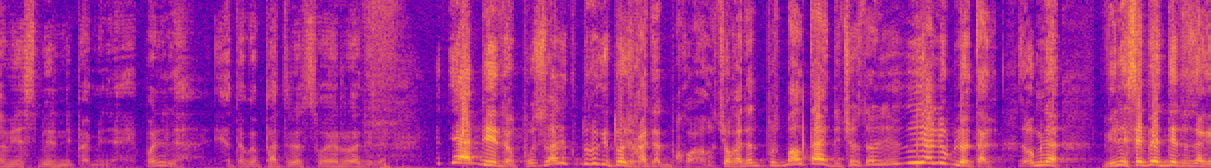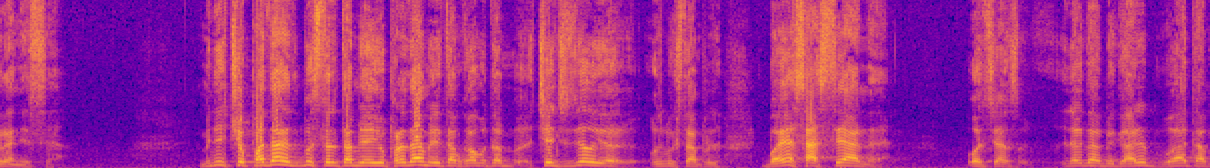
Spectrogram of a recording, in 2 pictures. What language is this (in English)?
Russian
